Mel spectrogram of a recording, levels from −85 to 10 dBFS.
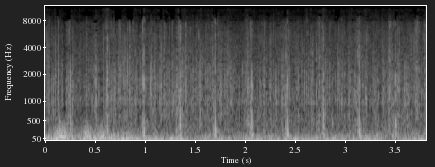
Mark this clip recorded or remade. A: recorded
